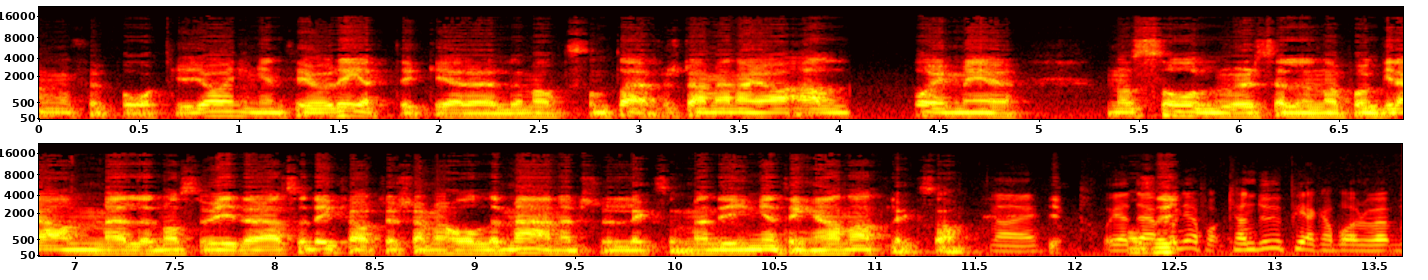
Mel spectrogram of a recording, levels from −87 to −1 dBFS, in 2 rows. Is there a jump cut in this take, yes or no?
yes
